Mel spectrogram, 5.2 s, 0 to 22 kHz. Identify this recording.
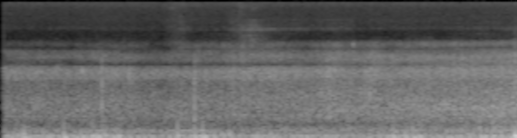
Soundscapes > Urban
An electric bus passing the recorder in a roundabout. The sound of the bus tires can be heard in the recording. Recorded on a Samsung Galaxy A54 5G. The recording was made during a windy and rainy afternoon in Tampere.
